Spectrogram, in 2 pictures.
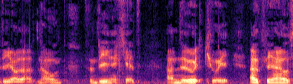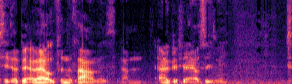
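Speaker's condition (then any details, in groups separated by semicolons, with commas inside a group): Cerebral palsy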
